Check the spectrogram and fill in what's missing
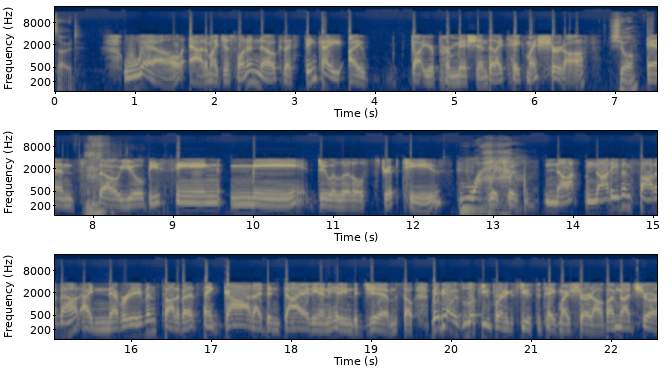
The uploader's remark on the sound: jumps on the phone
